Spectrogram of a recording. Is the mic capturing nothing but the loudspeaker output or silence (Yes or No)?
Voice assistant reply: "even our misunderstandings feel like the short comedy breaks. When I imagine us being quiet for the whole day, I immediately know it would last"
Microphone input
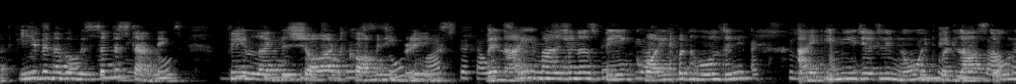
No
